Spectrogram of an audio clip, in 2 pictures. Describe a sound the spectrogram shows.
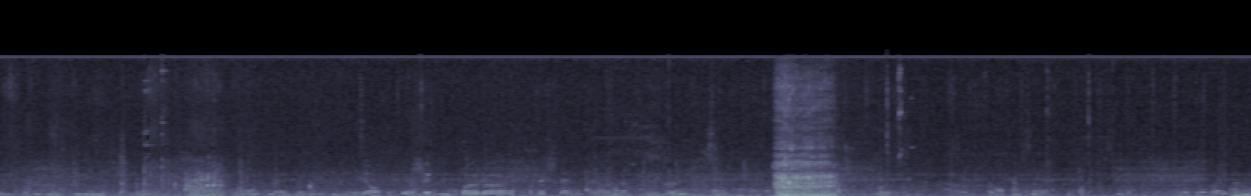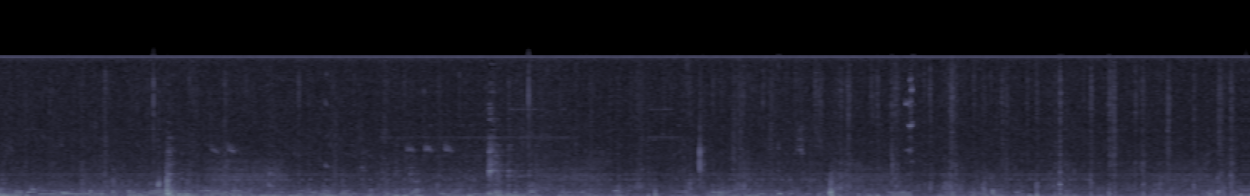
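A horse trots on soft sand with muffled hoofbeats.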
